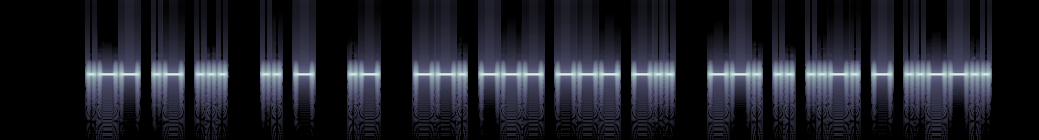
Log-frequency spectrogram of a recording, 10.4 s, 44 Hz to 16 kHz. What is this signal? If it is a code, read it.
Morse code, heard as a keyed tone, about 22 wpm, 700 Hz. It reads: WAS IT A GOOD GIFT?
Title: Sentences from Top 1000 Words - Review Part 6 - 22wpm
